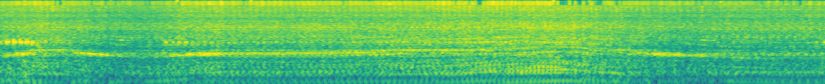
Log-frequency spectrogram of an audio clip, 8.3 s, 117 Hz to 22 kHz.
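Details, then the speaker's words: 2009 Subaru WRX hatchback, brand-new EJ255 long block with about 11,000 miles, revving: faint quick metallic tapping riding the engine note, heard about 1500–2500 rpm; owner hears metal-on-metal sound, possible rod knock or rod bearing, cause undetermined. "I can hear it from about the 1500 rpm range to about 2500 revving it up from about 15 to 3 steadily I didn't hear it but there's definitely a metal-on-metal sound happening"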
